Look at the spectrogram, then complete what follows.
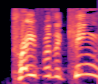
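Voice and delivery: high, loud mock command; cried out. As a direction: bark the order up at her like a soldier. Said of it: "they cried to her".

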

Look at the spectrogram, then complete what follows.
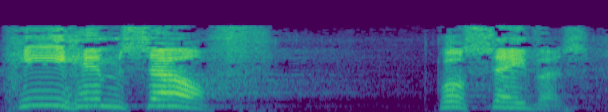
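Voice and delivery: slow down and lean on He himself; emphatic He himself. Shown as a demonstration. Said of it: "the he there is emphatic".

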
